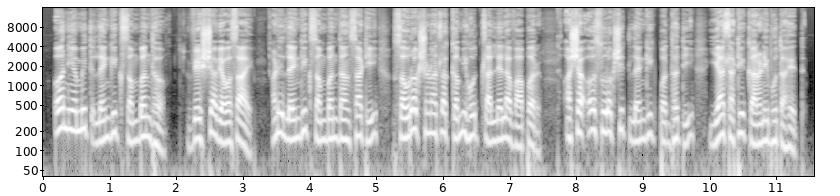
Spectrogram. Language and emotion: Marathi, neutral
